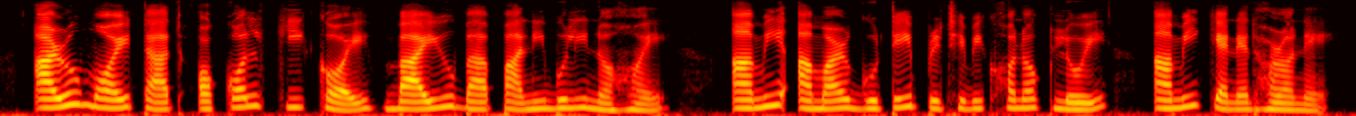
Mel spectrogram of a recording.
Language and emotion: Assamese, neutral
